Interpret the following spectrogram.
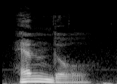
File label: "hendel", Dutch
